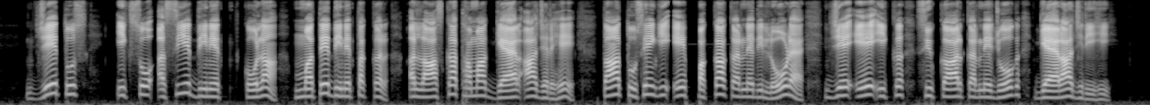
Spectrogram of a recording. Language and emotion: Dogri, neutral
